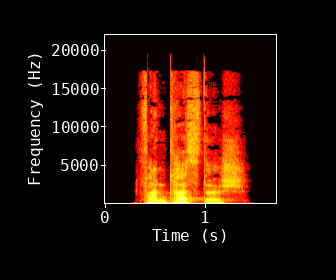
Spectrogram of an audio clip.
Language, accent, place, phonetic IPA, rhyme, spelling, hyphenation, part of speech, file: German, Germany, Berlin, [fanˈtastɪʃ], -astɪʃ, fantastisch, fan‧tas‧tisch, adjective, De-fantastisch.ogg
- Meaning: fantastic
